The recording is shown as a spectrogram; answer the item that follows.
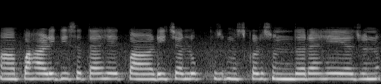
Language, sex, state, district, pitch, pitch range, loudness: Marathi, female, Maharashtra, Gondia, 255 Hz, 250-260 Hz, -16 LUFS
